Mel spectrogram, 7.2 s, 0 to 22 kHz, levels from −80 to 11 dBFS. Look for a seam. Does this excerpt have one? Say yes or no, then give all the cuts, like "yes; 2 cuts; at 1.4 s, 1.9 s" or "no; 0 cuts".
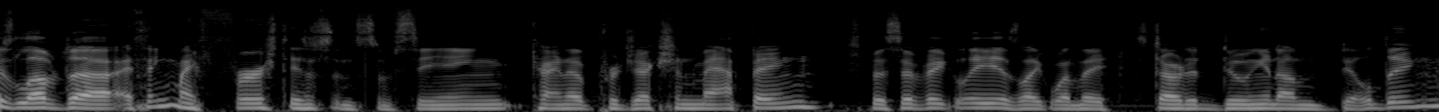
yes; 1 cut; at 5.6 s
